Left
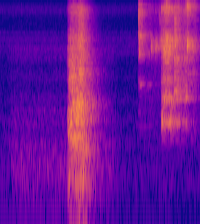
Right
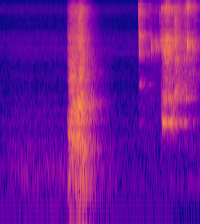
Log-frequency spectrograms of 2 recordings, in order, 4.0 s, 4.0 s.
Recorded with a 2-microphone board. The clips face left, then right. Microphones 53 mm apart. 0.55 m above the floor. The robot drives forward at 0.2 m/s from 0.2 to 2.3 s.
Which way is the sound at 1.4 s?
20° left (ahead or behind).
